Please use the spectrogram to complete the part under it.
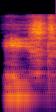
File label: "east", robot vox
